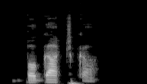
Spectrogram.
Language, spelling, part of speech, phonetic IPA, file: Polish, bogaczka, noun, [bɔˈɡat͡ʃka], Pl-bogaczka.ogg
